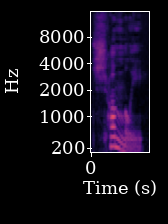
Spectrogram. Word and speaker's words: Cholmondeley: Cholmondeley sounds prettier, as you call it, than chumley.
